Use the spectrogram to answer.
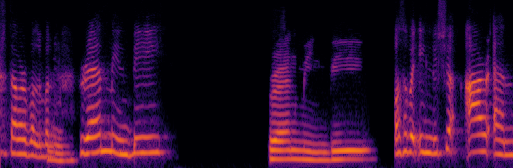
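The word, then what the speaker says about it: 人民币: ওরা actually RMB এর actually উচ্চারণ হচ্ছে রেন মিনবি।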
